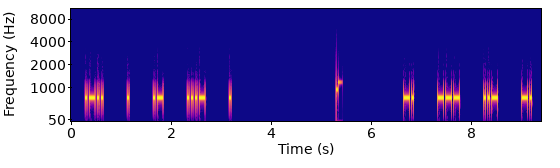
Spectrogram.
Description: Morse code, heard as a keyed tone, about 31 wpm, spaced as for 14 wpm, 690 Hz. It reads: LEAVE NOUN
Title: 4x Character Spacing - Top 500 Words - 30wpm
